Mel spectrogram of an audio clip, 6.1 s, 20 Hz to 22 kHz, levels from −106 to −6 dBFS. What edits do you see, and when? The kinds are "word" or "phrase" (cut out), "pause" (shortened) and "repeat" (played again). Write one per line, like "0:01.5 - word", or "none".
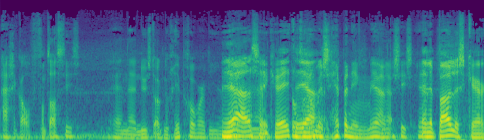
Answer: none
